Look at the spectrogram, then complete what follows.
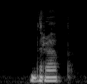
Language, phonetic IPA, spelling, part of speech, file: Polish, [drap], drab, noun, LL-Q809 (pol)-drab.wav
